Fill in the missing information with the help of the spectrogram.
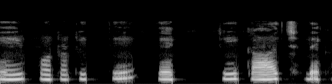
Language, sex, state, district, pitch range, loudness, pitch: Bengali, female, Assam, Hailakandi, 225-265 Hz, -19 LUFS, 235 Hz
